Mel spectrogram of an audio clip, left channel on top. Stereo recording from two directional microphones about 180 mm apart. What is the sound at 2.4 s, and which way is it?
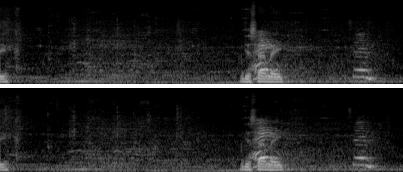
Speech, 5° right (ahead or behind).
